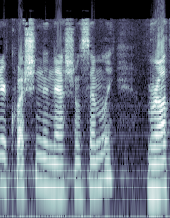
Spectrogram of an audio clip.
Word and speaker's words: Marat: lot of different things this guy is morat he is a journalist he is a leader of a newspaper um Mora is actually how you say his name he's the editor of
